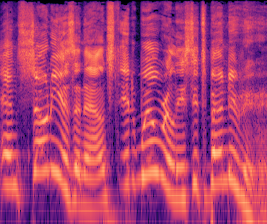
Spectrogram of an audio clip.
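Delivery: very high, swooping TV news reporter voice. Recalling a favorite bit, the speaker quotes the reporter in a tv news reporter voice. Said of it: "The reporter voice always gets me".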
